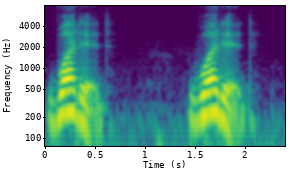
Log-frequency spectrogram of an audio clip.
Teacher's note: I noticed first of all that I've dropped the T here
